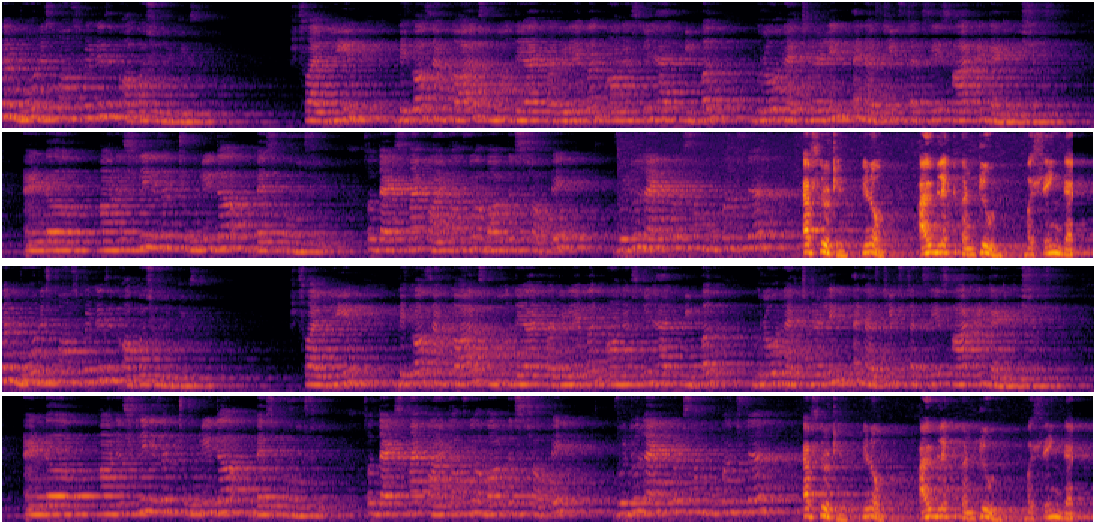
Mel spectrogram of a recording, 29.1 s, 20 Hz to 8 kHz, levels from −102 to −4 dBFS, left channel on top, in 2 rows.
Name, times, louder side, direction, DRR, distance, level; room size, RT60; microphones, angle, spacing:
voice 1, 0.0-2.6 4.0-9.6 10.0-14.0 14.8-15.6 15.9-18.9 19.4-22.2 22.7-24.8, equal, 15° right, -1 dB, 4.3 m, -44 dB
voice 2, 25.2-26.4 26.8-28.8, left 6 dB, 65° left, 17 dB, 0.5 m, -31 dB
23.0 x 21.5 x 6.0 m, 2.8 s
head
